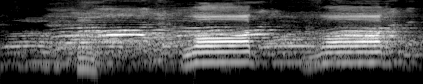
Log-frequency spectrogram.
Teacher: जुबान की करवट को ऊपर के दाढ़ों से मिलाकर ज़ाद अदा होता है। अब इसमें एक चीज़ और याद रखिए, बाएं जानिब से टच कीजिए, मिलाइए, चाहे दाएं जानिब से मिलाइए, दोनों तरफ से अदा होता, लेकिन बाएं जानिब से ज़्यादा आसानी होती है।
